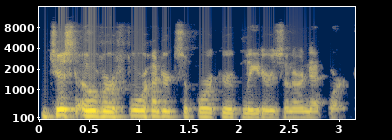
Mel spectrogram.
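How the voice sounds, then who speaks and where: Man who stutters, halting speech. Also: medium pitch, expressive, warm tone, lo-fi sound. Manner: halting, frequent repetitions and restarts, mild stutter. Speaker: guest. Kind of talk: casual interview on a video call.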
